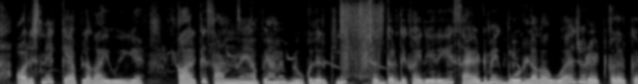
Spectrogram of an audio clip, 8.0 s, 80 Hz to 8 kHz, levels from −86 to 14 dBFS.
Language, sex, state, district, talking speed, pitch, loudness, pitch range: Hindi, female, Uttarakhand, Tehri Garhwal, 235 wpm, 235 Hz, -23 LUFS, 225-265 Hz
